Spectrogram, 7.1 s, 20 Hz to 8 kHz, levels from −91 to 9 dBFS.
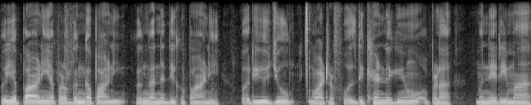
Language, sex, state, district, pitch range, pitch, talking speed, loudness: Garhwali, male, Uttarakhand, Uttarkashi, 115-125 Hz, 120 Hz, 180 wpm, -17 LUFS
